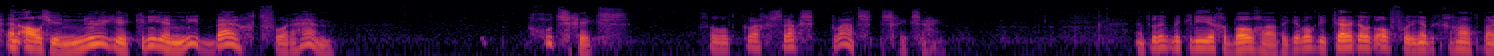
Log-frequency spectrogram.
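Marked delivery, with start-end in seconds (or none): 5.3-9.5 soft, very slow, ominous; preacher warning the unbowed, slow and hushed. Acted. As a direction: drop it to a grave near-whisper. Solemn warning, dropped low.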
